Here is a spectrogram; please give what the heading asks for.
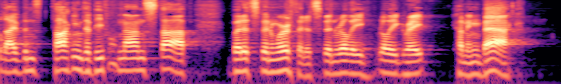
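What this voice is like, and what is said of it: Hoarse voice. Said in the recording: “My voice is now hoarse because I'm coming down with a cold.”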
